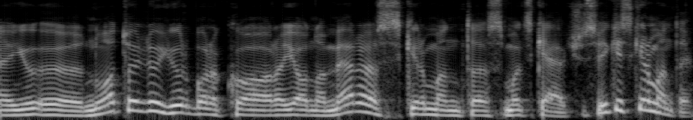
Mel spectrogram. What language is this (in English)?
Lithuanian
